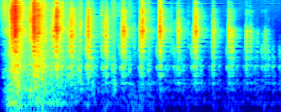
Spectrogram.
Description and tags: Metallic Rattle Falloff
Tool, Crash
